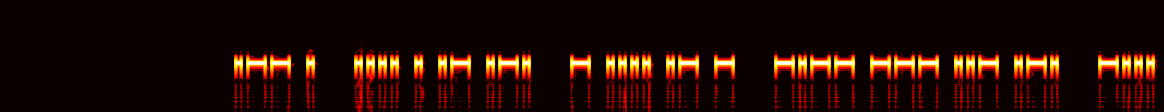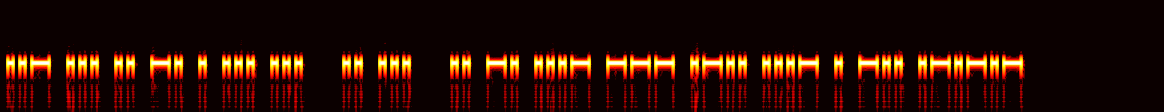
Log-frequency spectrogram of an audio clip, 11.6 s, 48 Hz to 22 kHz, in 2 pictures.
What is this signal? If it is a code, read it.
Morse code, heard as a keyed tone, about 40 wpm, 700 Hz. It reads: WE HEAR THAT YOUR BUSINESS IS INVOLVED.
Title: Sentences from Top 1000 Words - Review Part 5 - 40wpm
